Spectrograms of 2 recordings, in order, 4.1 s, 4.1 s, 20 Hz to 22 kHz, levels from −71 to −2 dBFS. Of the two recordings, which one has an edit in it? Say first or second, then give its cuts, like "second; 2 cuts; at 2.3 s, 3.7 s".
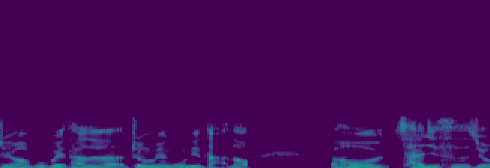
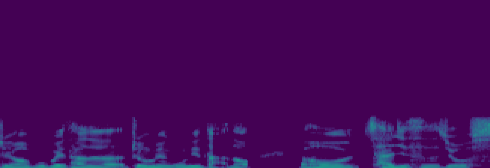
second; 1 cut; at 2.3 s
